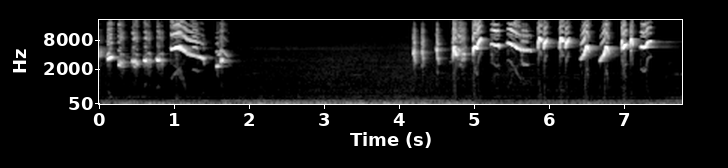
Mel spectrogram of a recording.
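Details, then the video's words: Orange-headed thrush singing without pause for training fighter birds, North Bali: fast repeated chips and slurred whistles, a silence of two seconds, then a vigorous run of rising, clicking notes about four per second; low hum beneath. "SUARA MASTERAN ANIS MERAH GACOR RAPET NO JEDA INI UNTUK MELATIH FIGTHER BURUNG AGAR SELALU FIT"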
